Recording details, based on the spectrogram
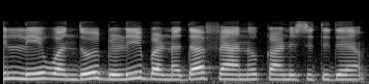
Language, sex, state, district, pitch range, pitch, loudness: Kannada, female, Karnataka, Bidar, 225-255 Hz, 235 Hz, -15 LUFS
